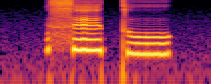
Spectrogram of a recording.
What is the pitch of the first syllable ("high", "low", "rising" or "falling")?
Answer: high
